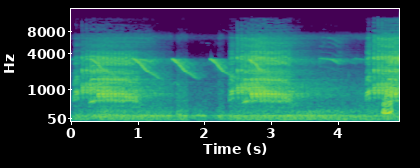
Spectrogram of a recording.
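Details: Four visiting sandhill cranes, very vocal that day, give rolling, rattling trumpet calls in three harsh bursts about a second long, with thin falling whistles in the gaps.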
